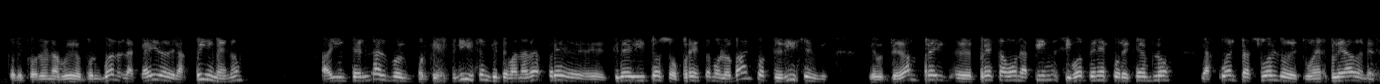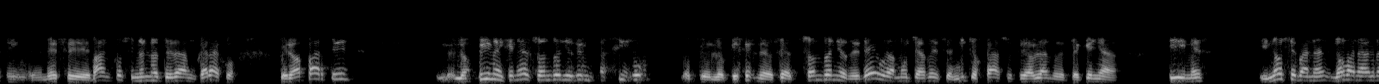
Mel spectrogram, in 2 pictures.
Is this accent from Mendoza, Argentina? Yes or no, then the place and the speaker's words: no; Salta, Argentina; Yo soy de Salta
